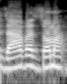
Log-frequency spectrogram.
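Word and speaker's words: ذهب الظمأ: এক জায়গায় বলেছেন যে জাহাবা জমাও অন্য একটা লেকচারে আপনি বলেছেন যে জাহাবা জমা হবে উচ্চারণ করবেন জি জাহাবা জামা এটাই শুদ্ধ ওটা আগের হয়তো আলোচনা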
